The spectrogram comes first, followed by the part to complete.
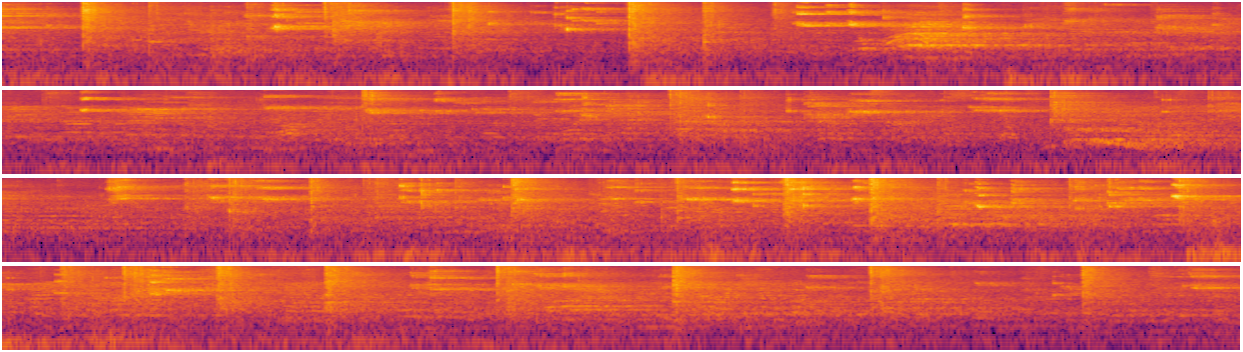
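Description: Badminton play in a large sports hall: repeated sharp racket strikes on the shuttlecock and shoe thuds on the wooden court floor, coming irregularly.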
